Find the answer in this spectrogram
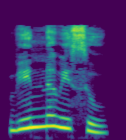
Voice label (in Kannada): "ಭಿನ್ನವಿಸು", Kannada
